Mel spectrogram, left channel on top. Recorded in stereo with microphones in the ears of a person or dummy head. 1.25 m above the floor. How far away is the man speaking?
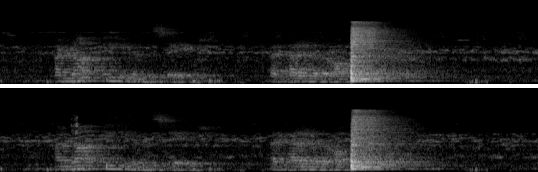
About 4 m.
